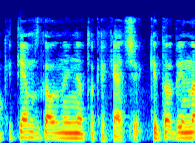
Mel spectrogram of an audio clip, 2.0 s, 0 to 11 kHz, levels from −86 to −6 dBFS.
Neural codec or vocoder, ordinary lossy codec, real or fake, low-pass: none; AAC, 32 kbps; real; 7.2 kHz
